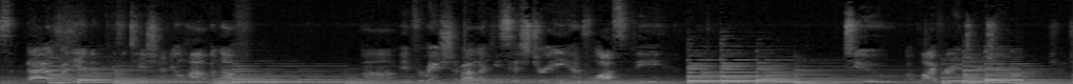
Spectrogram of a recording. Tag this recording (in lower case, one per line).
speech
female speech
narration
music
